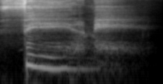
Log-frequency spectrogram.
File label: fem spo, Vocals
